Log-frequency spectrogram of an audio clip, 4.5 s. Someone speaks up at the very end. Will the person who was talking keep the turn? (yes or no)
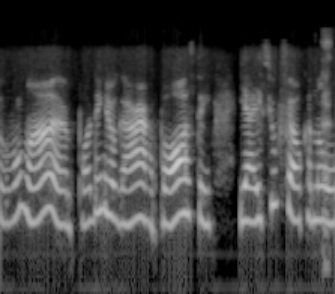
yes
